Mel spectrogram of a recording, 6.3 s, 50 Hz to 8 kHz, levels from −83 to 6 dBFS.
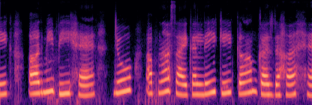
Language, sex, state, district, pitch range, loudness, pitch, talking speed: Hindi, female, Uttar Pradesh, Lalitpur, 265-310 Hz, -14 LUFS, 285 Hz, 115 wpm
